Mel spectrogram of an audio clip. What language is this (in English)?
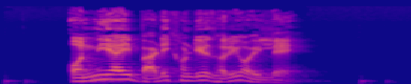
Odia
